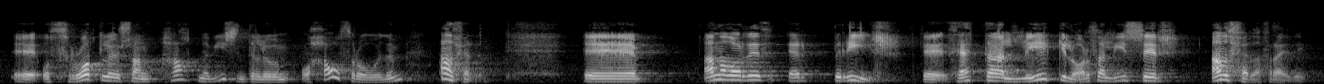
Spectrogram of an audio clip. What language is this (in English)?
Icelandic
